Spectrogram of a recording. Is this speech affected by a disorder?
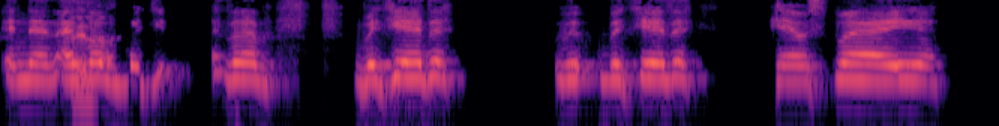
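Yes: Down syndrome; age 23.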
